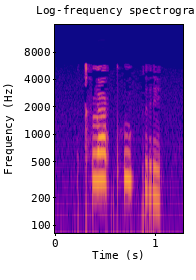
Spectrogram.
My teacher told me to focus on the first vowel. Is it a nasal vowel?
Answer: no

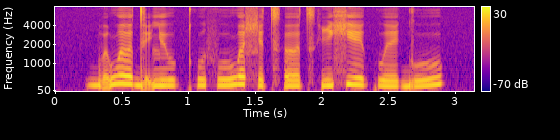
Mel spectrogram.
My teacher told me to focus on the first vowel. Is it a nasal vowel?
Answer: no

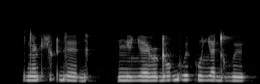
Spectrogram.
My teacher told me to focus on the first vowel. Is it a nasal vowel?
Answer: yes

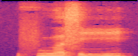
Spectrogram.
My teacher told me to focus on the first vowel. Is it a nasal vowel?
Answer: no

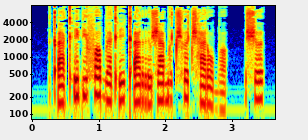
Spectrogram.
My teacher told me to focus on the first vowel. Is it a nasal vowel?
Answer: no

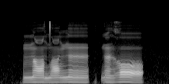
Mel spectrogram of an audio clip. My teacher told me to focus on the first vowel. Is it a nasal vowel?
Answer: yes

